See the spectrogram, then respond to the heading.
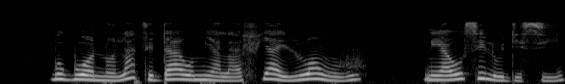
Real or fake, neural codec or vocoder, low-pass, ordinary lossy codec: real; none; 7.2 kHz; AAC, 96 kbps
